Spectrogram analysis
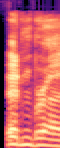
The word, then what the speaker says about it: Edinburgh: Edinburgh is how it's pronounced.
